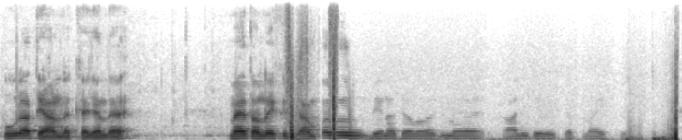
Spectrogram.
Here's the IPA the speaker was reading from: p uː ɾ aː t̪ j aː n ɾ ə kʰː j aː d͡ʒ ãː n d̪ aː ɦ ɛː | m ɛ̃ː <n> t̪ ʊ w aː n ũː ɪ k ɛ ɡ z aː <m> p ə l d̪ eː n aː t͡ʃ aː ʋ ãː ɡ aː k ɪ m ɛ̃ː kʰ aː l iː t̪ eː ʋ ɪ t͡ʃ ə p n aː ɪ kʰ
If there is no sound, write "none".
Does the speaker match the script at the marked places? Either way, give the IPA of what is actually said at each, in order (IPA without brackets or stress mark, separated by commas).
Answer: none, m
